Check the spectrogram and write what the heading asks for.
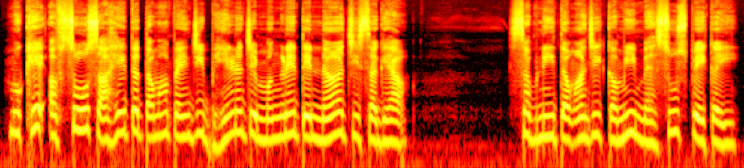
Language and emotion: Sindhi, sad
